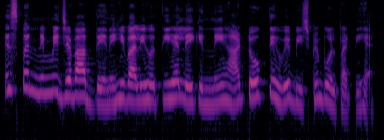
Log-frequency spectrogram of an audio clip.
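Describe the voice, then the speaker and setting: A woman tells a cartoon moral story as its narrator. Her voice is fairly high and animated, with lively rises and falls. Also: normal speed. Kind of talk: scripted Hindi storytelling for a cartoon.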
